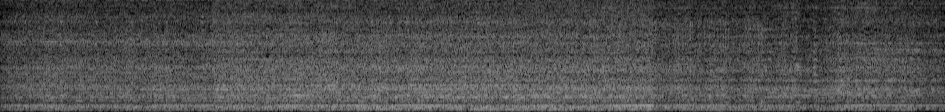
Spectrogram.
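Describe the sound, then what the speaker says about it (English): Bandsaw cutting a wooden fishing lure blank, a steady close whirring and cutting drone that holds evenly without pause, no talk. "I need to go and cut them out on the bandsaw"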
